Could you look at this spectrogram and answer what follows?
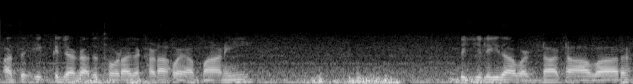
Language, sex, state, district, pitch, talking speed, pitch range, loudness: Punjabi, male, Punjab, Fazilka, 100 Hz, 130 wpm, 100-110 Hz, -16 LUFS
